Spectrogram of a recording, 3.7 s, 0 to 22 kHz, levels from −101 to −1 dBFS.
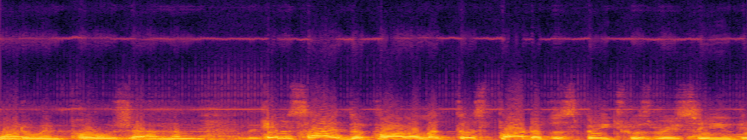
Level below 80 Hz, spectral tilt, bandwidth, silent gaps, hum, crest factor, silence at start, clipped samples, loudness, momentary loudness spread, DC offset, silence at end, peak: -42 dBFS; -7.5 dB/octave; 17 kHz; none; none; 10 dB; 0 s; under 0.1%; -15 LUFS; 3 LU; under 0.1%; 0 s; -4 dBFS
